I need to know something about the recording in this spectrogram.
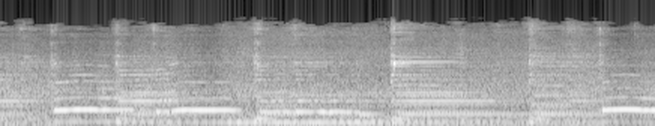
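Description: Live acoustic guitar played solo: picked melody notes over strummed chords, in a phrase that repeats.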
